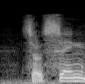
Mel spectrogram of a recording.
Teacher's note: the NG is a voiced tongue backed soft pallet nasal consonant so sing with the back of the tongue in contact with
